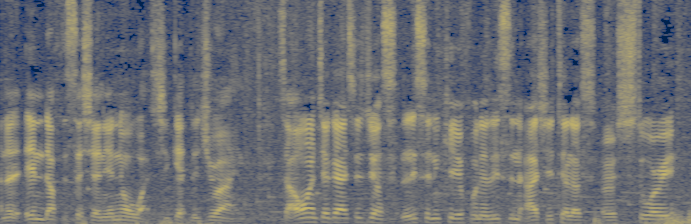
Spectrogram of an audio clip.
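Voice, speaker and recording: Over clear background music, a man with a Jamaican accent talks very fast, the sound dry with no echo. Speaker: vlogger and portrait artist; vlogger host. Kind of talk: casual vlog talk. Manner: animated. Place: garden. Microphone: camera far.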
